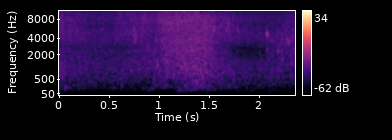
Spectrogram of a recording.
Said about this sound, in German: Lausche vielleicht noch einen Moment den Wellen.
